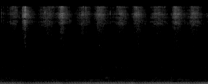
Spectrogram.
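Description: Soft background music in a pause of the voice: a few low notes held steadily under a quick, even, high-pitched rustling pulse at about five beats a second.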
